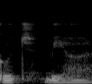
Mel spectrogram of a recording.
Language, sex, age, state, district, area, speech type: Nepali, male, 30-45, West Bengal, Kalimpong, rural, spontaneous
